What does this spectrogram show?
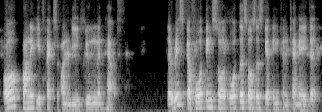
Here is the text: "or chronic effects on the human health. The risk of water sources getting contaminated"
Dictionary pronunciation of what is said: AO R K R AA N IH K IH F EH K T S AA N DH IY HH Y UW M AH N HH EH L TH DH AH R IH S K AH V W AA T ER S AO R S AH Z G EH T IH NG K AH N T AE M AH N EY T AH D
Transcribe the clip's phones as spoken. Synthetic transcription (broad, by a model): AO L K R AA N IH K IH F EH K T S AA N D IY HH Y UW M AH N HH EH L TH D AH R IH S K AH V W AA T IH S AO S S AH S G EH T IH NG K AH N T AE M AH N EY T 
